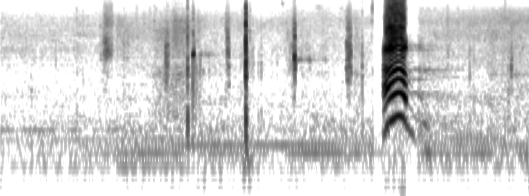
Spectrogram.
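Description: Tennis balls are struck with a racket with sharp pops.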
